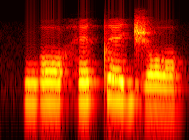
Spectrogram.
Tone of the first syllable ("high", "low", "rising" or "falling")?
low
